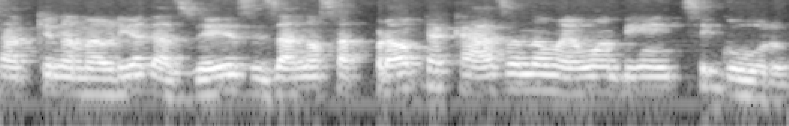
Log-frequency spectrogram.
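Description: Speaking fairly quickly, a man uses a plain, everyday voice pitched fairly high. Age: 20s. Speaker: psychology student and HIV activist. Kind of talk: panel discussion.

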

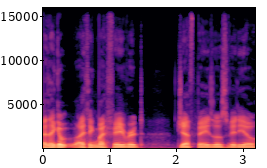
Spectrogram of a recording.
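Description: This man's fairly low voice comes through on a very clean recording against a silent background. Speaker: podcast host. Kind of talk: casual banter chat. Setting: studio. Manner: joking, profane.

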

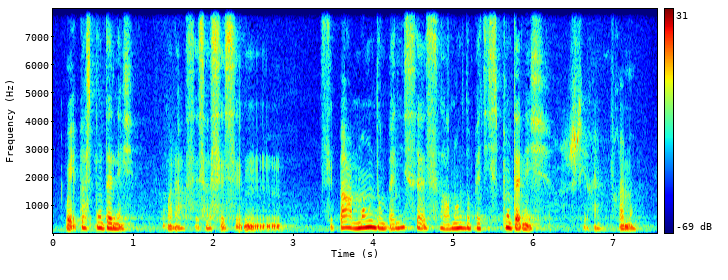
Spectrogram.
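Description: A woman with a medium pitch and ordinary pitch variation speaks at a fairly slow pace. There is noticeable background noise. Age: 40s. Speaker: journalist. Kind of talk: interview. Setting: theatre lobby. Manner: halting.

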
